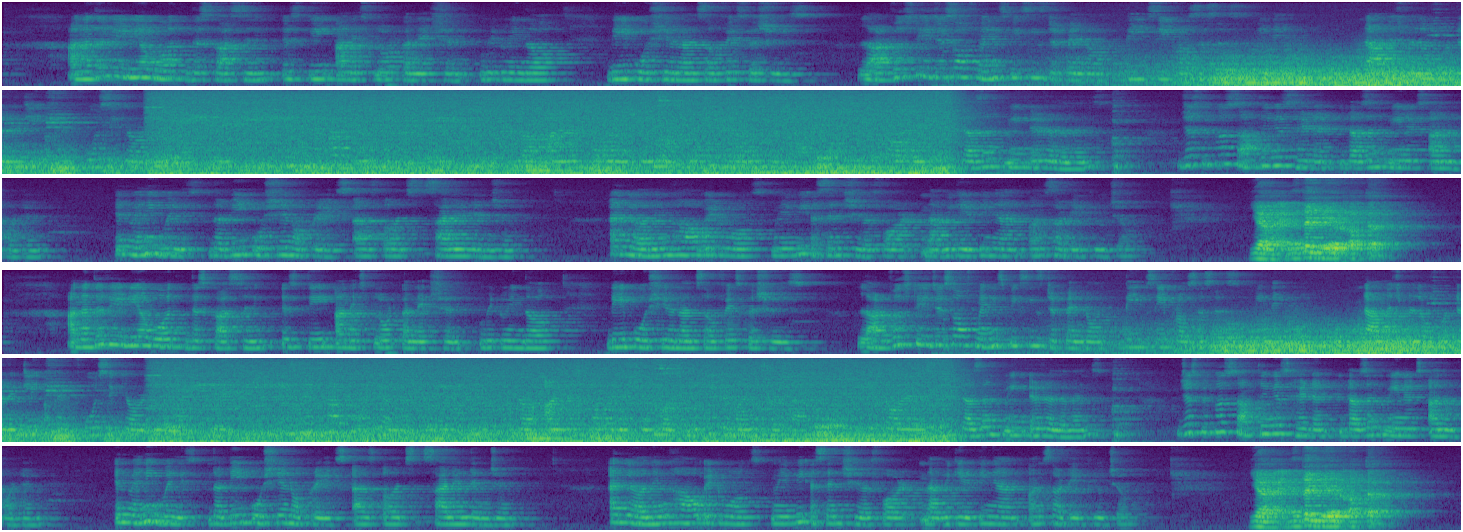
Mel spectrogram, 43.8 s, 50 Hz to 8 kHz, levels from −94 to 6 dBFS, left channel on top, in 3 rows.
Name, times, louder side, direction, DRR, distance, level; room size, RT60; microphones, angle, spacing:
voice 1, 0.3-5.5 5.8-8.0 8.6-12.9 13.5-16.9 17.2-18.9 19.6-22.7 23.2-25.6 26.3-29.6 30.3-34.3 35.2-40.5, right 2 dB, 80° right, 0 dB, 0.4 m, -31 dB
sound 1, 10.4-23.2 23.5-24.2, equal, 45° left, 0.8 m, -24 dB
sound 2, 16.0-24.1, equal, 80° left, 0.6 m, -23 dB
sound 3, 21.1-26.3 26.6-27.1 27.5-27.6, equal, 5° left, 0.8 m, -35 dB
voice 2, 41.7-43.0, left 1 dB, 20° right, -4 dB, 0.5 m, -18 dB
2.7 x 2.2 x 2.6 m, 0.97 s
head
